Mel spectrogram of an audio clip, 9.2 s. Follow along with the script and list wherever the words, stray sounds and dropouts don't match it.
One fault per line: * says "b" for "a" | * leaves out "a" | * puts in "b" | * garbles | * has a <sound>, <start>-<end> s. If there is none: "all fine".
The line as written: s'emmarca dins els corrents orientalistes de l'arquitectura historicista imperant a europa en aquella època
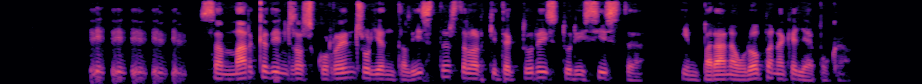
* has a laugh, 0.9-1.9 s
